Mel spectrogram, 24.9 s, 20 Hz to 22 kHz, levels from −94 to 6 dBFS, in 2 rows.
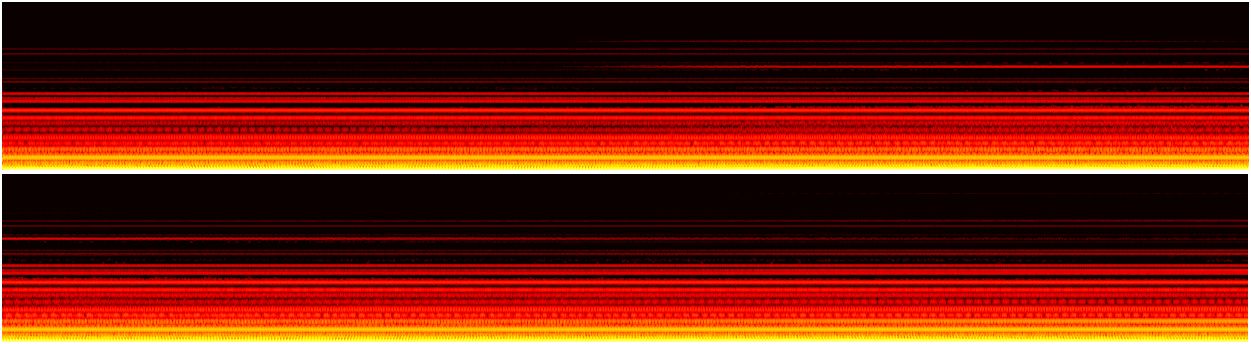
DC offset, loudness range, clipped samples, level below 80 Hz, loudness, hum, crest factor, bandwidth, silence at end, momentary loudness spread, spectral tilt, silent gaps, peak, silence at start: under 0.1%; 4 LU; under 0.1%; -10 dBFS; -17 LUFS; none; 8 dB; 1.7 kHz; 0 s; 5 LU; -12 dB/octave; none; -2 dBFS; 0 s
